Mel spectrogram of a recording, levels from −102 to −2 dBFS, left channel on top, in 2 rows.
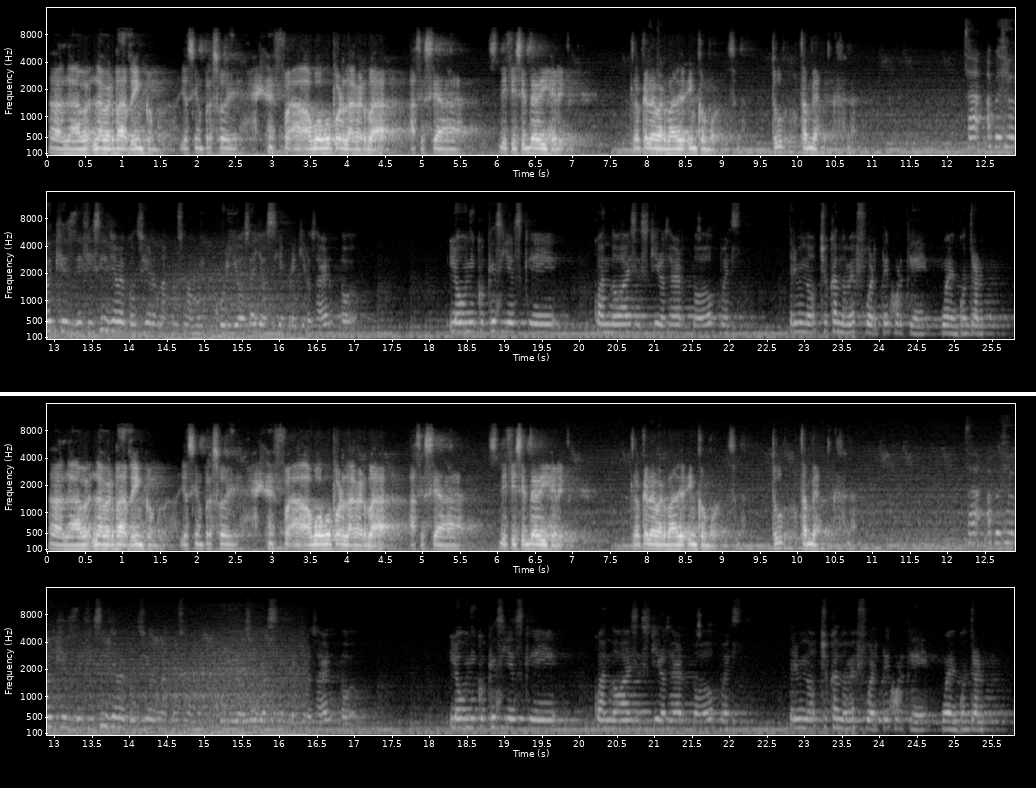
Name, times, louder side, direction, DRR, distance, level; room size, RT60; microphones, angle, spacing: voice 1, 0.0-5.6 6.0-6.9 7.8-9.3 9.7-10.8, equal, 10° right, 6 dB, 1.2 m, -23 dB
sound 1, 2.1-16.4, right 1 dB, 50° right, 1.7 m, -46 dB
Drum, 7.5-23.7, left 2 dB, 35° left, 1.1 m, -47 dB
voice 2, 12.2-17.0 18.2-19.7 20.2-22.0 22.8-25.4, left 2 dB, 80° left, 6 dB, 1.9 m, -40 dB
27.5 x 24.5 x 7.8 m, 1.2 s
head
